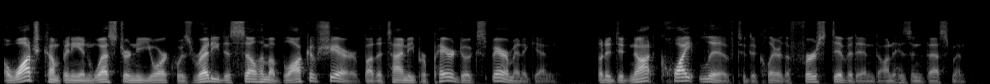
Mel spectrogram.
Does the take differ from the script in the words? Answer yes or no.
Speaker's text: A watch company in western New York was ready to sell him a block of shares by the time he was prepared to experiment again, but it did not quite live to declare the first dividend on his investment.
yes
